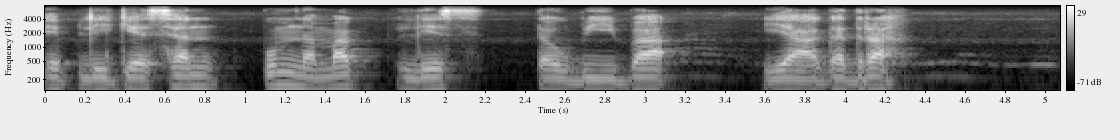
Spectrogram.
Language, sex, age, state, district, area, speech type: Manipuri, male, 18-30, Manipur, Tengnoupal, rural, read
